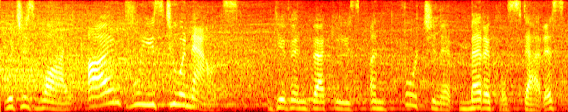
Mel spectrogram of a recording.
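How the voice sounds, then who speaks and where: A woman's voice: lowish voice, expressive, unhurried. An actress playing a cocky, self-important female wrestler in a video game, giving a showy, sarcastic promo. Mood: boastful. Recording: long arena reverb, clear background noise.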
